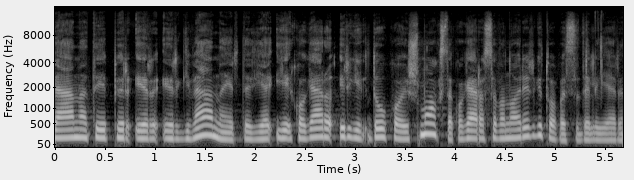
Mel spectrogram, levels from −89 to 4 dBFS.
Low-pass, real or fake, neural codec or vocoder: 14.4 kHz; real; none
